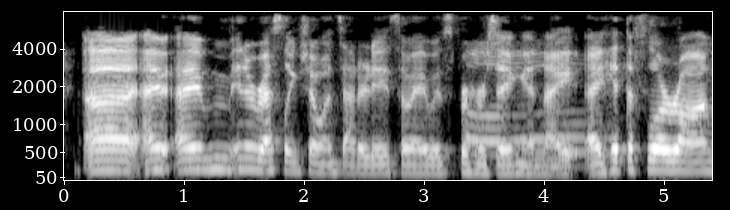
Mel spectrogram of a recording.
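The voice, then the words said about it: Slightly lower, odd-sounding voice. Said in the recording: “my voice sounds a little weird right now. ... It's like maybe like a lower octave.”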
